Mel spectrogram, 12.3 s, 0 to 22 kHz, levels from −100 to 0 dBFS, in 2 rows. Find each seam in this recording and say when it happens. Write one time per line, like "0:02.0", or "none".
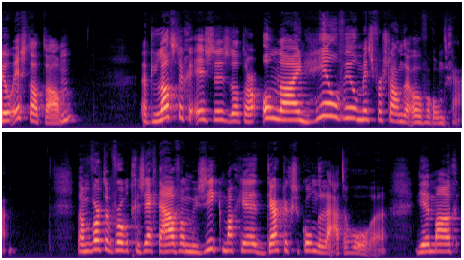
none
